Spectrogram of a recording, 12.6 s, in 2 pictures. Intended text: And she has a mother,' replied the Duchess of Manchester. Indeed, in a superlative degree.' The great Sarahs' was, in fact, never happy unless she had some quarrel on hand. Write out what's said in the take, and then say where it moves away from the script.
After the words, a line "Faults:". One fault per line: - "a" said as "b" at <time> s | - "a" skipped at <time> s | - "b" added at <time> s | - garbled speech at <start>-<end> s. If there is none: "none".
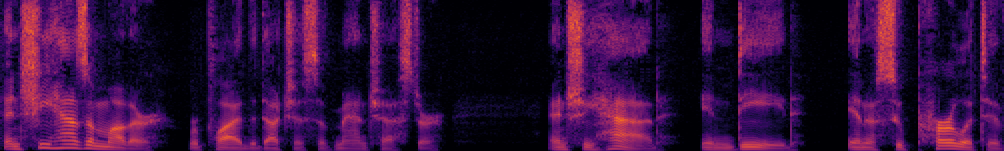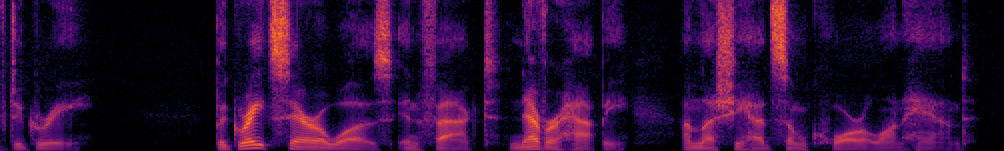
And she has a mother,' replied the Duchess of Manchester. And she had, indeed, in a superlative degree.' The great Sarah' was, in fact, never happy unless she had some quarrel on hand.
Faults:
- "And she had" added at 3.4 s
- "Sarahs" said as "Sarah" at 8.0 s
